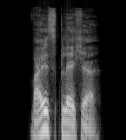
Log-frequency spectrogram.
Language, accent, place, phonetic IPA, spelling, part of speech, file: German, Germany, Berlin, [ˈvaɪ̯sˌblɛçə], Weißbleche, noun, De-Weißbleche.ogg
- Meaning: nominative/accusative/genitive plural of Weißblech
